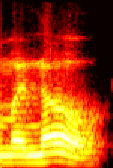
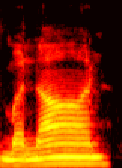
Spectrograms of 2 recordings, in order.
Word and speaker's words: Manon: It's also Manon, not Manon. It's Manon. Yeah, the French accent.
